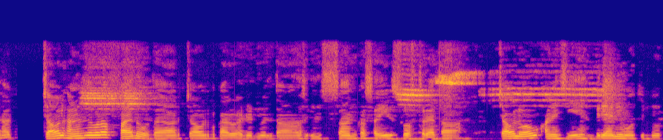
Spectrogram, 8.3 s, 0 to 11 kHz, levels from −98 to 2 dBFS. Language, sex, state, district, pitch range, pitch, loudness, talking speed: Hindi, male, Uttar Pradesh, Jyotiba Phule Nagar, 125-140 Hz, 130 Hz, -16 LUFS, 190 wpm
